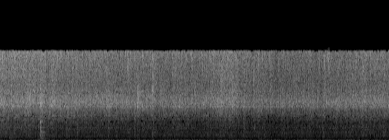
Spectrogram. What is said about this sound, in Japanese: 今鶏肉の両面を焼いてます焼き色がしっかりついてそしたら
